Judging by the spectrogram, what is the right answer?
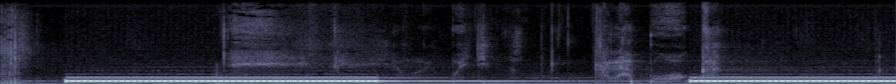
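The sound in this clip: Telephone ringback tone as a call is placed: a loud, steady, even-pitched tone holds for about a second and a half, breaks off into a pause, then sounds again to the end.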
